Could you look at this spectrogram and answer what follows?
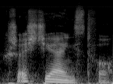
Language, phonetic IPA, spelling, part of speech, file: Polish, [ˌxʃɛɕt͡ɕiˈjä̃j̃stfɔ], chrześcijaństwo, noun, Pl-chrześcijaństwo.ogg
